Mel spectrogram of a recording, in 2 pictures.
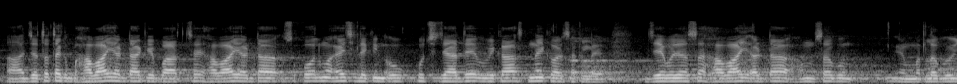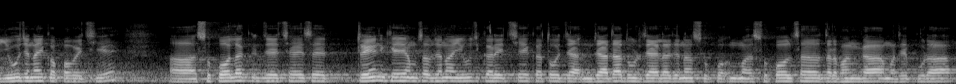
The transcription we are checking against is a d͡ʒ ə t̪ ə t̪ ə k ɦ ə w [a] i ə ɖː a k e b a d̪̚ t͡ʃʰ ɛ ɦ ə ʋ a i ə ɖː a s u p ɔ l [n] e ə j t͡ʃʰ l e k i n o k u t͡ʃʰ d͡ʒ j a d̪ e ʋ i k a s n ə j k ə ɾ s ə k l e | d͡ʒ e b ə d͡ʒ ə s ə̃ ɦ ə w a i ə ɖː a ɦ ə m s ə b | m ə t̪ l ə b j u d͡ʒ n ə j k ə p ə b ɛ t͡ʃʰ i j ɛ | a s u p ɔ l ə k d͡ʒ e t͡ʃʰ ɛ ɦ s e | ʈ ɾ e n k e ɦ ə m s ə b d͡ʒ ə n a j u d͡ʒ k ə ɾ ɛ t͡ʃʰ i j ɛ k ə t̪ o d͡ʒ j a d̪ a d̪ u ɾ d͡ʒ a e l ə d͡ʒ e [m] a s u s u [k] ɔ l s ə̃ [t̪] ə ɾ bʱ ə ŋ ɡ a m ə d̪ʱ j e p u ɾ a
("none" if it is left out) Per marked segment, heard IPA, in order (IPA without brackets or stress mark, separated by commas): a, m, n, p, d̪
